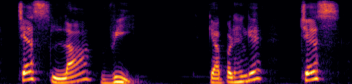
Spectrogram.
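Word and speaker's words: c'est la vie: यही तो जीवन है, यही तो जीवन है को अगर आपको फ्रेंच में बोलना है तो आप बोलेंगे सेस ला वी।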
